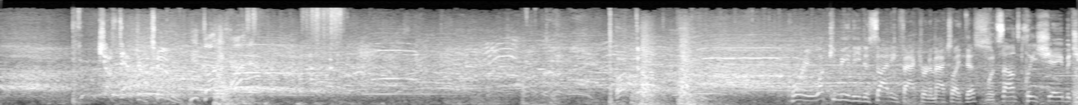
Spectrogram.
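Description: A large crowd cheers and roars steadily in a big echoing arena.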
